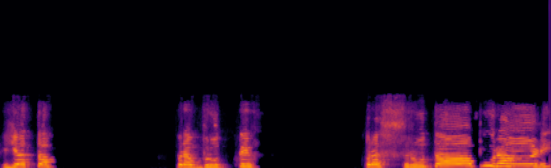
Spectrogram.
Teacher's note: विसर्ग का उच्चारण हलंत फ की तरह करेंगे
